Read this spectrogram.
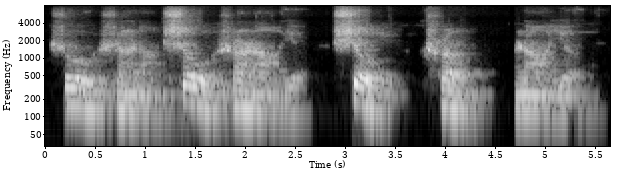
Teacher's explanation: जीभ नीचे जब जाती है निचले दांत के पीछे, तो ऊपर दबाव पड़ता है। शो श जब बोलते हैं षटकोण वाला, तो जीभ ऊपर चली जाती है, मूर्धन्य में सिर की तरफ जाती।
